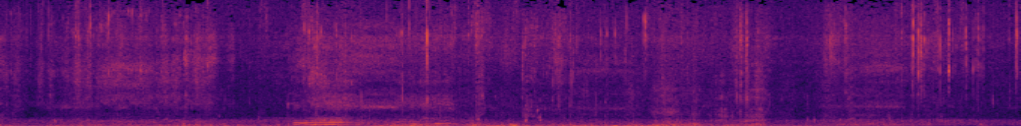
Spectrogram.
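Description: Wind buffeting the microphone, a steady gusty low rumble, with a short vocal sound about three seconds in.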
